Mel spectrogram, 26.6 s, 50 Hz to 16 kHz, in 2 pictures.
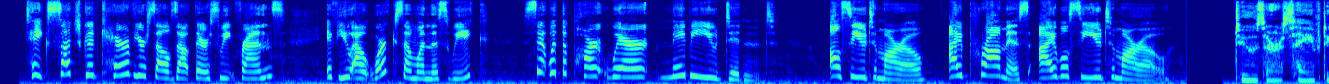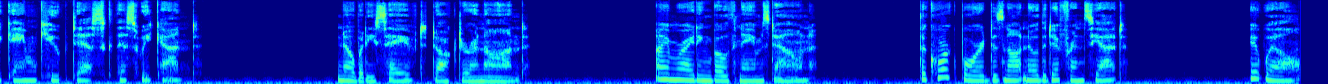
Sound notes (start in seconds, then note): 12.7 whispers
